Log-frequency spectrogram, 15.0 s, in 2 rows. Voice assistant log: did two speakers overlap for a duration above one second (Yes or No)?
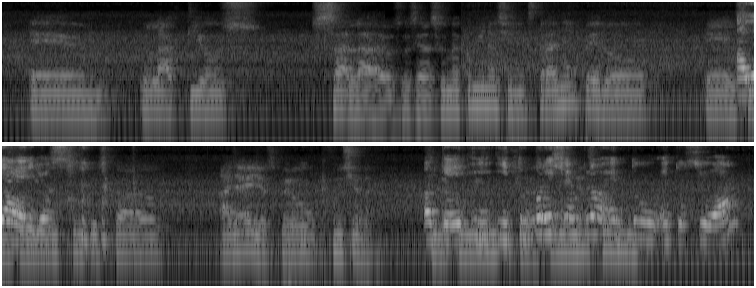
Yes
